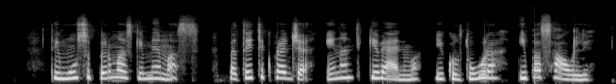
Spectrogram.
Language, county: Lithuanian, Klaipėda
